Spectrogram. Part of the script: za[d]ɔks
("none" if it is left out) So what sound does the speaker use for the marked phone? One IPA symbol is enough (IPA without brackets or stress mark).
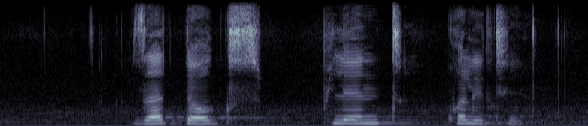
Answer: d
